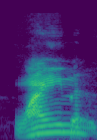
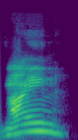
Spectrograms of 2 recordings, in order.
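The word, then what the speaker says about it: Wiene: You know, because a lot of the W's I think it's pronounced with a V because it's German, right? So, I think it's Robert Wine.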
